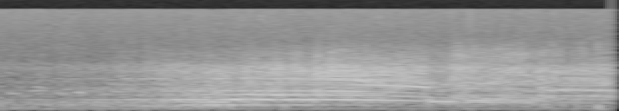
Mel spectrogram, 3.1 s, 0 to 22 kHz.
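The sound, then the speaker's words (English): Open-wheeled, 1,350-pound United States Auto Club championship race cars, capable of 170 miles an hour, roar past at high speed, a loud, steady whine whose pitch rises and then drops as the cars go by, with no voices. “quite as much as the open-wheeled 1,350-pound, 170-miles-an-hour championship cars and the ice-nerved men who drive them.”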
